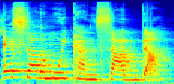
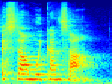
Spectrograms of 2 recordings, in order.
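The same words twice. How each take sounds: First: The d sounds are fully and carefully pronounced. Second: The d sounds are dropped and words run together. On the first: The speaker calls it wrong. "No decimos" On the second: The speaker calls it right.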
